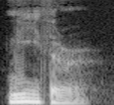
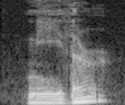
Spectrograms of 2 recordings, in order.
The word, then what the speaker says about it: neither: Neither. Neither. That's American English. Neither, British English, but it can also be said as neither in British English, neither, or neither. So, neither or neither in British English, or neither and neither in American English.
